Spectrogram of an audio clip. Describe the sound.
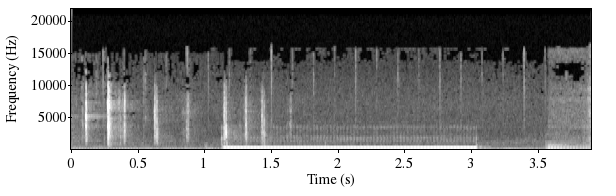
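Ringing tone of an outgoing telephone call: a few soft clicks, then a long, steady mid-pitched tone lasting about two seconds, a pause, and the start of a second tone.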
